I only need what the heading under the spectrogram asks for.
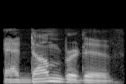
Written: adumbrative

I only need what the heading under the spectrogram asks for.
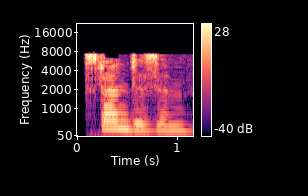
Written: stundism

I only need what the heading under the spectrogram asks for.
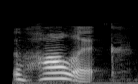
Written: oholic

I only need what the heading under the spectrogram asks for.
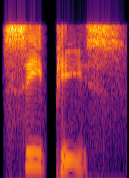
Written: seapiece

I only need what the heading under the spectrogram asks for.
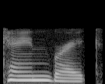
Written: canebrake

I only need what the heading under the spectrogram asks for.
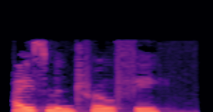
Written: heisman trophy

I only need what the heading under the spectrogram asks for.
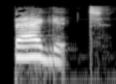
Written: baggot

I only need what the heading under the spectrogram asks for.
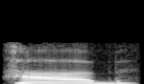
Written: hub

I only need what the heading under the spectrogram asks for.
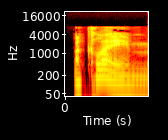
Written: acclaimer

